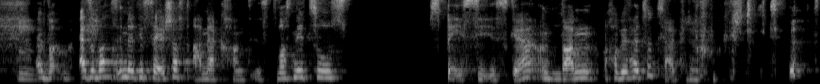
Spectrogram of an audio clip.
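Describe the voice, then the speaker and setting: A woman with a fairly high, somewhat breathy voice speaks in a dark, mellow tone. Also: ordinary pitch variation, moderate pace. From Bavaria, Berchtesgadener Land (Bad Reichenhall). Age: 40s. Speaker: improv theatre enthusiast, self-employed mother. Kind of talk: casual interview.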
